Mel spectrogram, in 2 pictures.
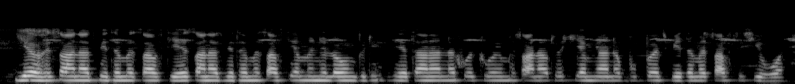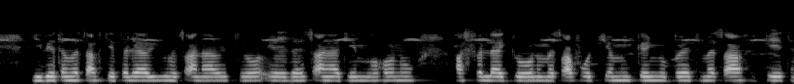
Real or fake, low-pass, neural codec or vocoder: real; 5.4 kHz; none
